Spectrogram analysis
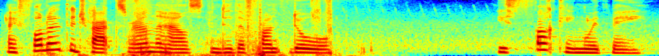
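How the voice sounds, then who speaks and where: An actress playing a tough, sharp-tongued young woman fighter, narrating and speaking in an audio drama with a sardonic edge. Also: mid-range voice, expressive, moderate pace, slight background noise, lightly acted. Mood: narrating, wry. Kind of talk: audio drama first-person narration and dialogue.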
